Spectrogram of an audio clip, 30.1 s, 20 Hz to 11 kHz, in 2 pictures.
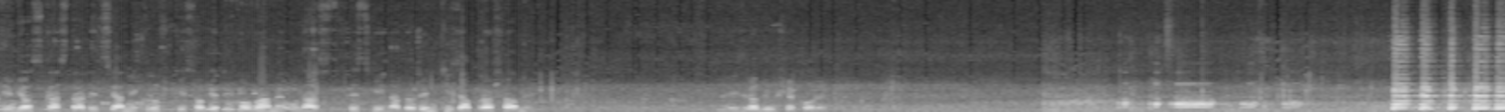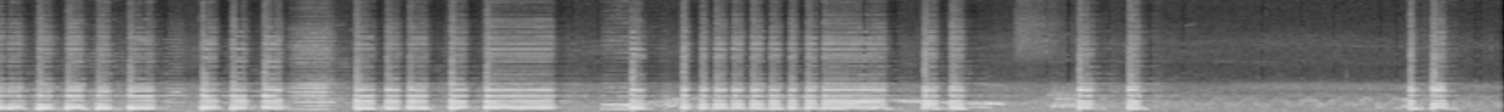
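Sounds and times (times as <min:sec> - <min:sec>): fire engine horns blaring: 0:09.8 - 0:30.0
siren sweeping up and down: 0:21.1 - 0:26.4.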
